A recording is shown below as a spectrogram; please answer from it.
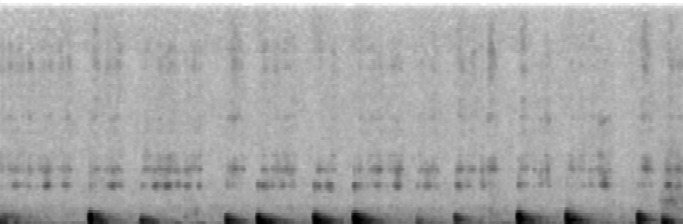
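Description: Strokes of writing on a board during a maths lesson come as a quiet series of short, uneven scratches and taps, spaced in loose bursts with pauses between, and no voice is heard.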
